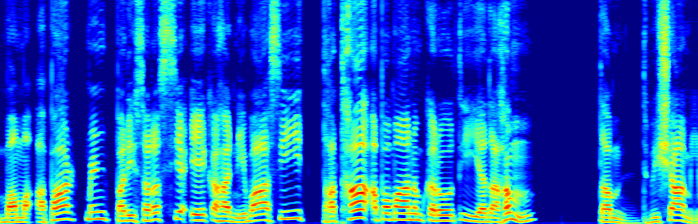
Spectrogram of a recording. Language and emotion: Sanskrit, angry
